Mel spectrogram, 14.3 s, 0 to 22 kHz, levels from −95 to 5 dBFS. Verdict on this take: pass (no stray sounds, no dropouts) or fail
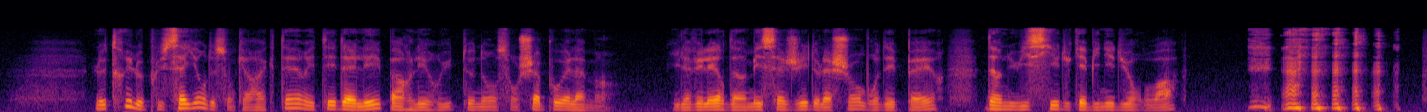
fail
